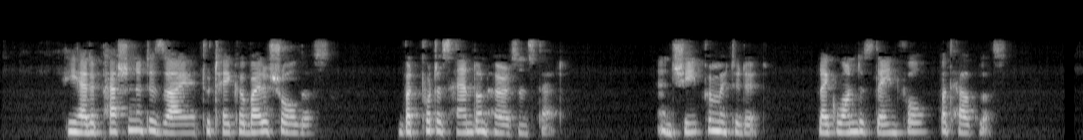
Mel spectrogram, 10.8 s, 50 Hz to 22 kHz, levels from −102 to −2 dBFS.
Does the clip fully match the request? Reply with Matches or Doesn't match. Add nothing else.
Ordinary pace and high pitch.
Matches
